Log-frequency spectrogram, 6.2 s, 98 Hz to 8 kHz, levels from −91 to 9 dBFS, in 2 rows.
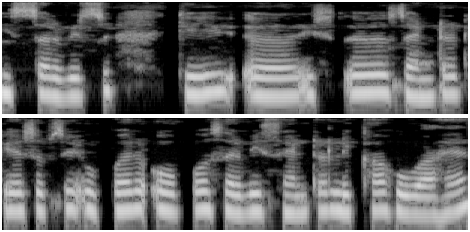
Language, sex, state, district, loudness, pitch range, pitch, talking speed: Hindi, female, Uttar Pradesh, Muzaffarnagar, -15 LUFS, 205-225 Hz, 215 Hz, 125 wpm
